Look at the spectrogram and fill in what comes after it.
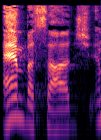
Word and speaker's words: ambassage: Or while the other is yet a great way off, he sendeth an ambassage. I'm not saying that. How do you say that? Somebody. English professors. Where are you? Leanne, how do you say that word? Ambassage. That sounds right. Ambassador, ambassage. Michelle's left, so I don't made her mad.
